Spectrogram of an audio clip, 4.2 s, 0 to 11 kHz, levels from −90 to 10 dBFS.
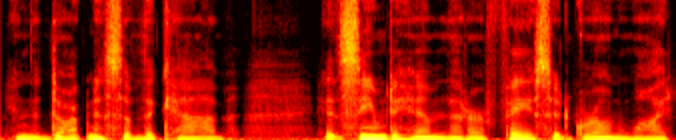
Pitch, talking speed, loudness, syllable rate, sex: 165 Hz, 225 wpm, -16 LUFS, 5.4 syllables/s, female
